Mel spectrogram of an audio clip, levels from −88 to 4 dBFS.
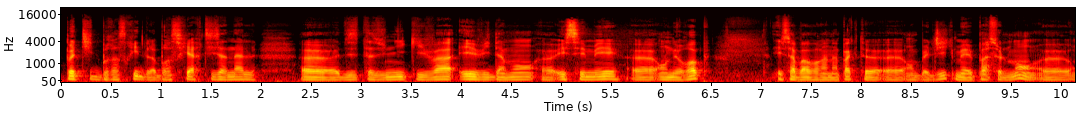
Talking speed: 185 wpm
